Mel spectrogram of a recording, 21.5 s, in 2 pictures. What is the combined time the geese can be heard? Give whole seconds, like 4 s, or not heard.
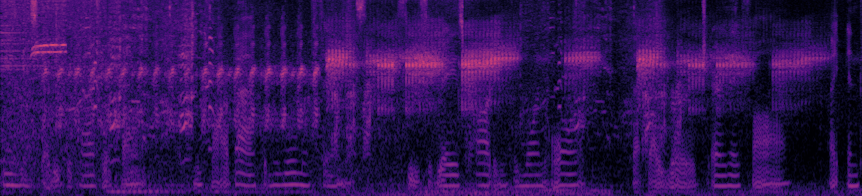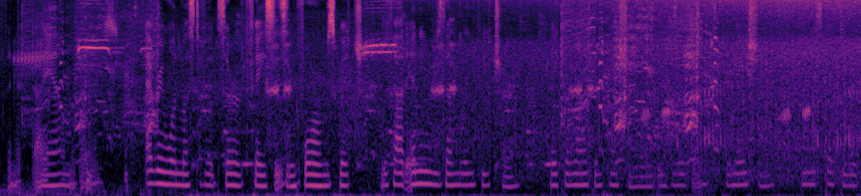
8 s.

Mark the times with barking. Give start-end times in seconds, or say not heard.
not heard.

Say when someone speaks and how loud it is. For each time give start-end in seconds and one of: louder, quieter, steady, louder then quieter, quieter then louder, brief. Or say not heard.
0.0-21.5 louder then quieter.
